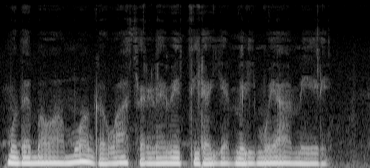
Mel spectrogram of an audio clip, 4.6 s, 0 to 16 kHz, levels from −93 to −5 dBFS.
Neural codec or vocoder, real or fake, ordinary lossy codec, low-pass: vocoder, 48 kHz, 128 mel bands, Vocos; fake; AAC, 48 kbps; 14.4 kHz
